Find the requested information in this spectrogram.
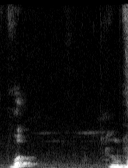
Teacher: वरचा दात आणि हा खालचा ओठ यांचा एकमेकांना स्पर्श झाला की व चा उच्चार होतो व उच्चार करून बघा व व बोलताना हा खालचा ओठ आणि · बोलताना हा खालचा ओठ आणि वरचा दात यांचा स्पर्श एकमेकांना 100% होणार आहे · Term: दंत ओष्ठ्य, दंत ओष्ठ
